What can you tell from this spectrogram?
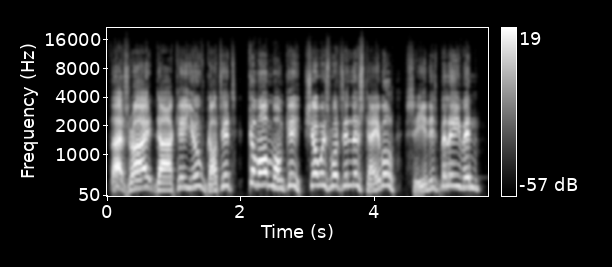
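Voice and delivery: high, loud heckling voice; jeering dwarf. Acted. Dwarf heckling the ape, loud jeer. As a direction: heckle the monkey.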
